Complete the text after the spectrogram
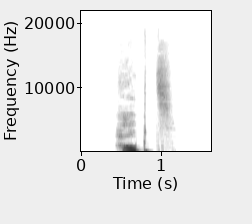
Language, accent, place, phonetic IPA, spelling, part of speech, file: German, Germany, Berlin, [haʊ̯pt͡s], Haupts, noun, De-Haupts.ogg
- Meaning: genitive singular of Haupt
